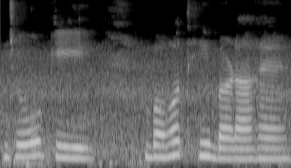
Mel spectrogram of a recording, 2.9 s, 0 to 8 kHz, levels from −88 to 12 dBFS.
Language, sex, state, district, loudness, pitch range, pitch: Hindi, female, Chandigarh, Chandigarh, -16 LUFS, 185-225 Hz, 205 Hz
